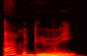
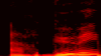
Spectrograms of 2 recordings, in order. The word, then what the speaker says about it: arguer: bringjure aigrugure renv jure on ajoutera le tré sur le U pour le verbe arguer pour bien montrer qu'on prononce le U on mettra le tré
